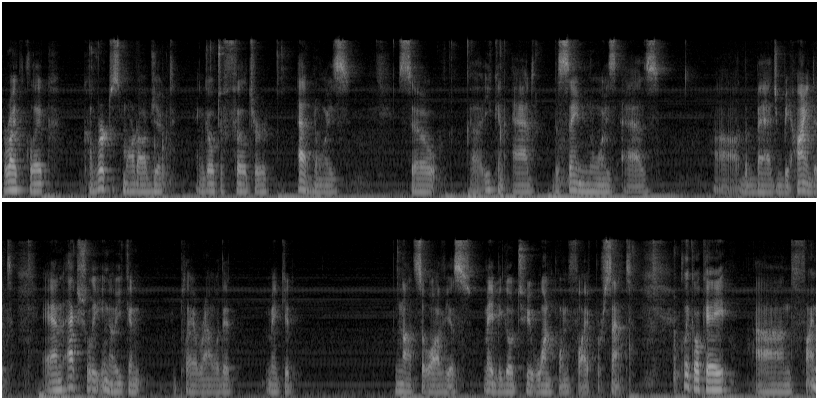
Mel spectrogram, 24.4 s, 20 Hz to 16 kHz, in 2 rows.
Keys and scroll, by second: 7.0 super+=, 22.7 super+s.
